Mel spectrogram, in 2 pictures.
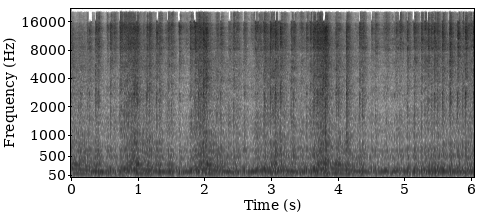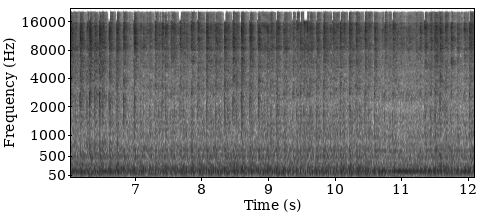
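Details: Yamaha RD350YPVS F2 two-stroke after a full rebuild with bearings, seals and rebore: crisp revs rise and fall cleanly with even firing and no knocks or rattles, normal revving of a freshly built engine.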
